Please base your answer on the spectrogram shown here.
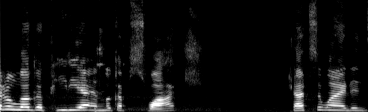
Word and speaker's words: Swatch: Yes, Swatch. Swatch, how you spell it? SWATCH. Swatch. It's like watch with an S in front of it.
